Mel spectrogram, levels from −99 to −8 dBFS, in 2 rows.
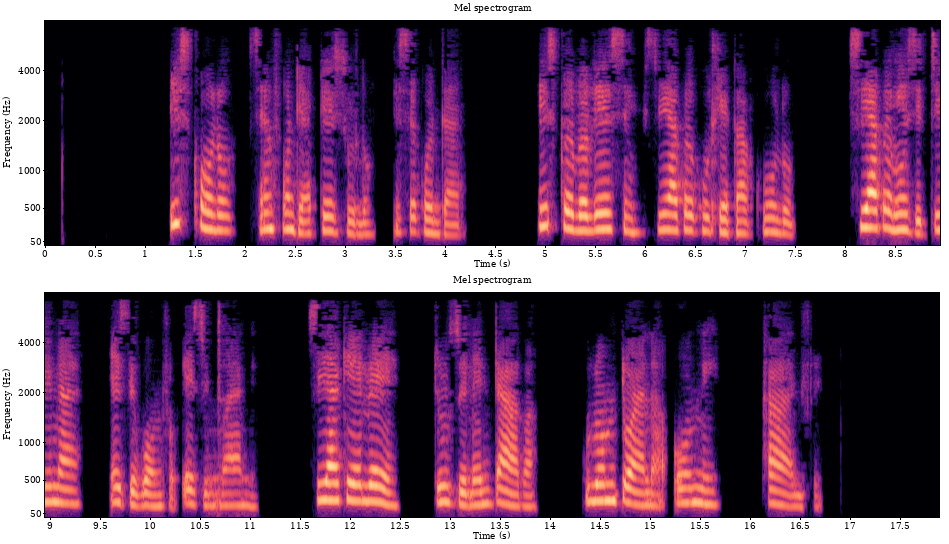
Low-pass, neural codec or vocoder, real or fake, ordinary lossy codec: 7.2 kHz; codec, 24 kHz, 1 kbps, SNAC; fake; MP3, 32 kbps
